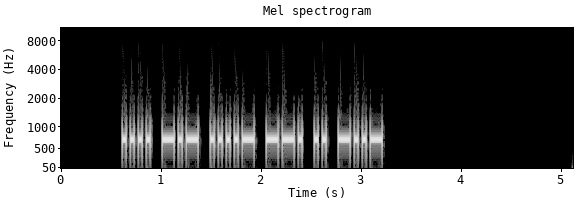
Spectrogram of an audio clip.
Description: Morse code, heard as a keyed tone, about 30 wpm, 700 Hz. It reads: HK4GIX
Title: DXCC-100 Call Signs - 6 Characters - 30wpm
